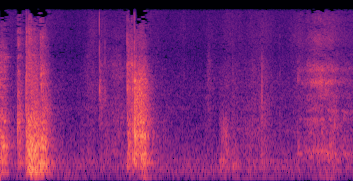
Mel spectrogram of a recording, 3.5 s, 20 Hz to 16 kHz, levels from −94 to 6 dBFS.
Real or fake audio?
real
